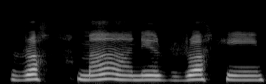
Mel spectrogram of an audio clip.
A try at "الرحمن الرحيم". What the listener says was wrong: ہاں کی آواز آنی چاہیے. اور ہاں کی آواز کیسے ہوتی ہے؟ زبان پیچھے جاتی ہے جسٹ لائک عین. ہاں جیسے اینک صاف کریں.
